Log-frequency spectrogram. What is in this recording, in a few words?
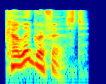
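"calligraphist", British English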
